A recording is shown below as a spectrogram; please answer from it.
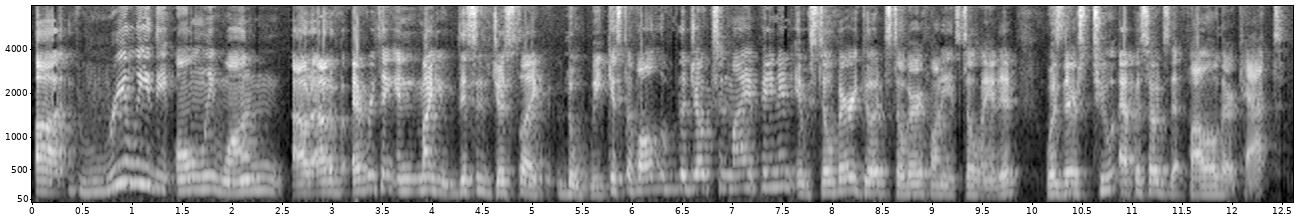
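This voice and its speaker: A man's voice: on the high side, normal speed, few pauses, a bit bright. A man co-hosting a review show, talking casually in a rambling, analytical way and qualifying his points. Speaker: co-host of an anime review show. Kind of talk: casual chat, review commentary.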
